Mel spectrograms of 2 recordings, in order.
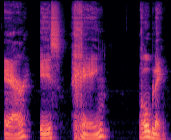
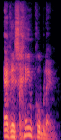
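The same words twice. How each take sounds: First: It is spoken very slowly, word by word. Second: It is spoken fluently at normal speed. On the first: "first, I'm saying it very slowly" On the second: "the last sentence is more fluent, on a normal speed"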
